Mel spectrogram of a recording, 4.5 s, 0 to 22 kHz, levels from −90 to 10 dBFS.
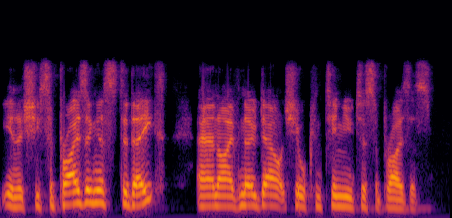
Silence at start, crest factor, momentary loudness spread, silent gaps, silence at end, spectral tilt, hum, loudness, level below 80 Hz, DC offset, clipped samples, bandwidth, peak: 0.05 s; 16 dB; 10 LU; none; 0.25 s; -5.5 dB/octave; none; -17 LUFS; -66 dBFS; under 0.1%; under 0.1%; 8.2 kHz; -2 dBFS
